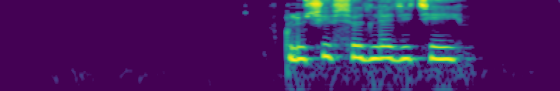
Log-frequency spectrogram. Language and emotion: Russian, neutral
